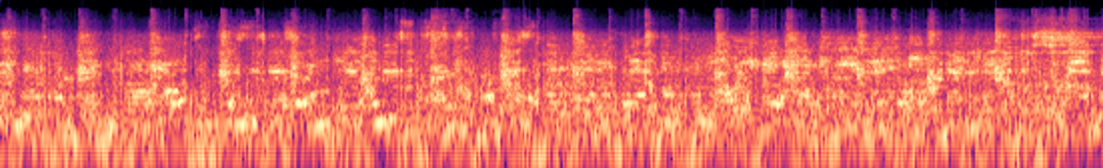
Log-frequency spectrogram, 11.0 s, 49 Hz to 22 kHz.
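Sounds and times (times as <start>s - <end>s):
electric guitar: 0.0s - 11.0s
punk rock band playing: 0.0s - 11.0s.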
